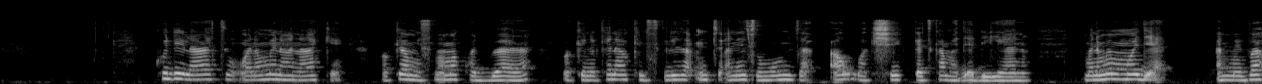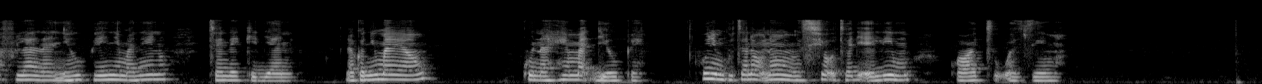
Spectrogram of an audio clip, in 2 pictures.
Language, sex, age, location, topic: Swahili, female, 18-24, Dar es Salaam, education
